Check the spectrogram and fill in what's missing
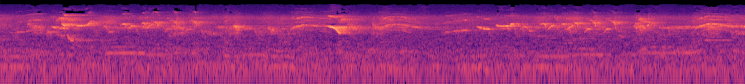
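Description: Oriental magpie-robin singing a varied run of clear, high whistles and short chirps, with a louder rising note partway through; faint voices and other chirping birds behind.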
